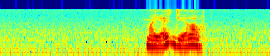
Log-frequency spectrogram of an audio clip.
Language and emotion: Russian, neutral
